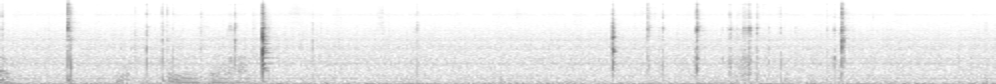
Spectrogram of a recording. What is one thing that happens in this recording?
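A metal can clinks and crinkles in a hand.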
